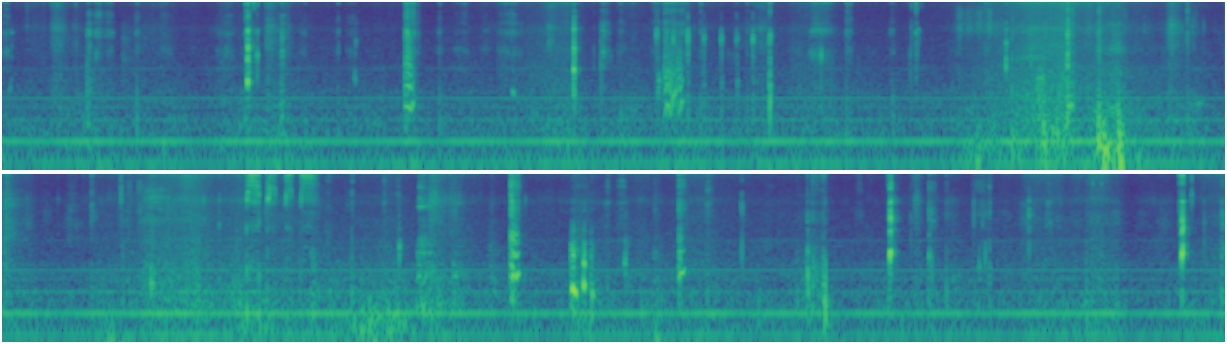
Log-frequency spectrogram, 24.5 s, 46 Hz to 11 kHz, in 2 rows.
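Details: Soft, sharp hiccup clicks repeating about every one to two seconds over steady room hum in a 2-week-2-day-old newborn: hiccups.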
